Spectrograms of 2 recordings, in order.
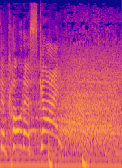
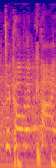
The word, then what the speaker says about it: Dakota Kai: Realize the benefits of bringing someone in like Dakota Sky. Dakota Kai, I know I said it wrong, you dummies.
